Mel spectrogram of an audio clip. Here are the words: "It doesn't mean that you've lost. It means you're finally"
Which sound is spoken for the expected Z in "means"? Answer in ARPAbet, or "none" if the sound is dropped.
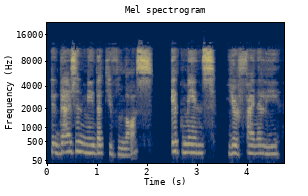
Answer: S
